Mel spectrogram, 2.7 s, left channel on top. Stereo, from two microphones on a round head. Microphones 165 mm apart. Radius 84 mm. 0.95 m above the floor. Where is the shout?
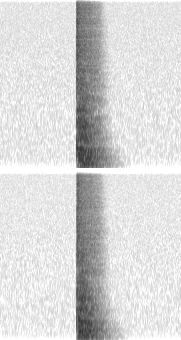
No shout in this recording.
